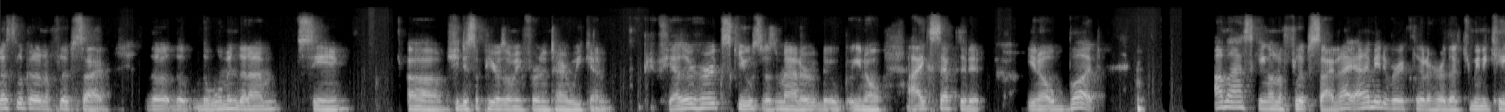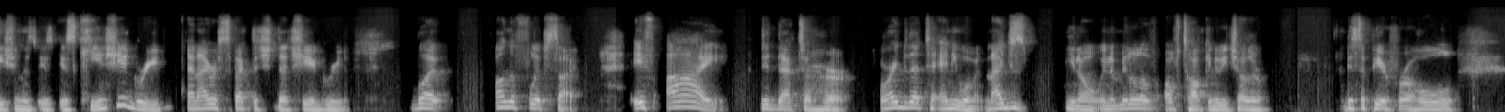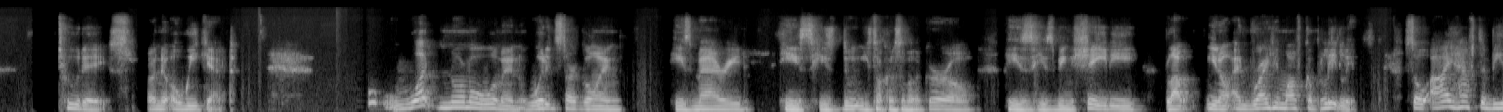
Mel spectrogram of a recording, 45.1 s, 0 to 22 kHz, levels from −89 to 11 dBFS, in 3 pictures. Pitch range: 110-145 Hz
